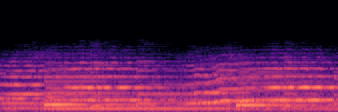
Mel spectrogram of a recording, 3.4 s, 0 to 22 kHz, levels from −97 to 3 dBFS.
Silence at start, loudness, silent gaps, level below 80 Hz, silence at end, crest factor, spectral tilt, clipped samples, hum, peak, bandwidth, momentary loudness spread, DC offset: 0 s; -27 LUFS; none; -56 dBFS; 0 s; 12 dB; -12.5 dB/octave; under 0.1%; none; -14 dBFS; 3.9 kHz; 7 LU; under 0.1%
